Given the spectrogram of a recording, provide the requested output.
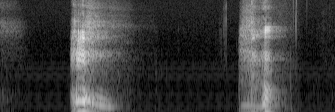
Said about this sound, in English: I have a cough. Excuse me. I don't have COVID.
